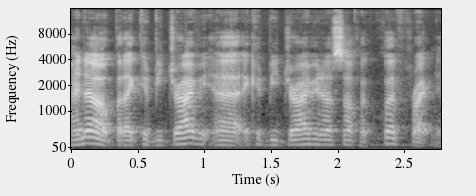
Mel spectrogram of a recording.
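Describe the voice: The recording captures plain reading aloud.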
